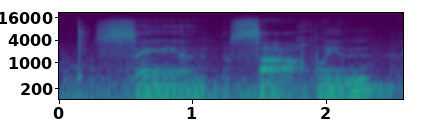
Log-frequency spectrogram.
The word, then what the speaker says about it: Samhain: on my monitor here Samhain pronounced san saw wind in English okay sapling is derived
